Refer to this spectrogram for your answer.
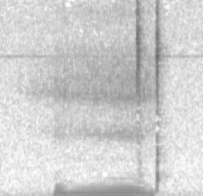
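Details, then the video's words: Gidget, a female pet cat, snoring while asleep, louder than usual: one steady, droning tone held for about a second, ending with a faint click. "Gidget Snoring"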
